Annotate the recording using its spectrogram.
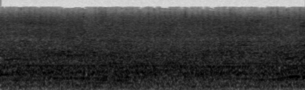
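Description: Steady city street background noise, a constant rush of distant traffic and footfall with faint voices in it.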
